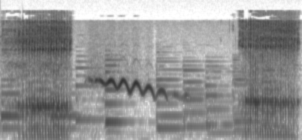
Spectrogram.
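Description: Cartoon snoring sound effect over background music: a rasping snore, then a wavering whistle that falls in pitch, then a second snore near the end.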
